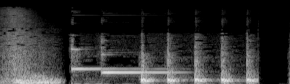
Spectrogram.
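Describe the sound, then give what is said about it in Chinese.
A doorbell at the front door of a family home gives a two-note chime, a higher tone then a lower one. A quick series of loud, sharp knocks on the door follows, ending in silence. “按门铃就别敲门了，他我们家那门可还要呢。”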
